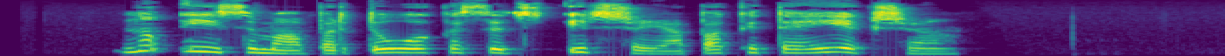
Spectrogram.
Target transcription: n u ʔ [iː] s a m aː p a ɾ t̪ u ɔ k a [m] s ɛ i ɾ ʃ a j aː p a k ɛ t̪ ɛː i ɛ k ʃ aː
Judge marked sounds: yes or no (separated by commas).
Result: yes, no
